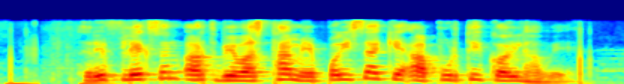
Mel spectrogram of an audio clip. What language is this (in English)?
Bhojpuri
